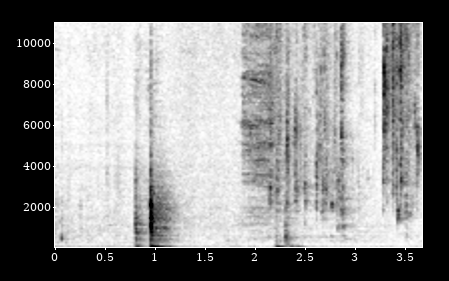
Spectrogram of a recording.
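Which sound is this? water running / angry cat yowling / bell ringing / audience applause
water running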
